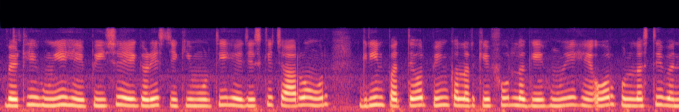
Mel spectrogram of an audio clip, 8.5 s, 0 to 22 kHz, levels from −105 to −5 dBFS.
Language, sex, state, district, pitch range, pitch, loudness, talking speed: Hindi, female, Bihar, West Champaran, 235-260 Hz, 245 Hz, -16 LUFS, 185 wpm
